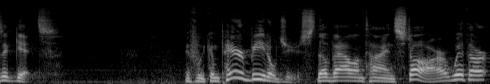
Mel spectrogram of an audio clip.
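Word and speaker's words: Betelgeuse: it marks the shoulder star of the great Sky giant Orion the Hunter and its name is Beetlejuice which most people pronounce Beetle Juice and if you've ever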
